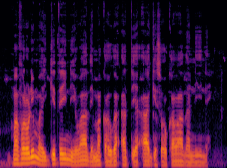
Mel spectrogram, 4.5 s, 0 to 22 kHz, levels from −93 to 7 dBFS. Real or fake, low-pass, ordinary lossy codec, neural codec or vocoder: real; none; none; none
